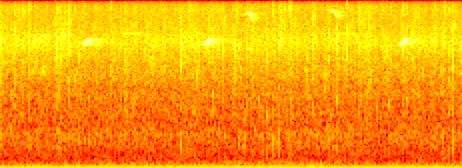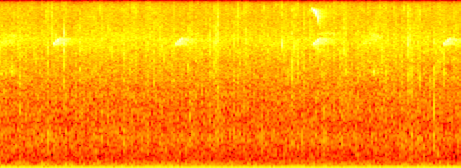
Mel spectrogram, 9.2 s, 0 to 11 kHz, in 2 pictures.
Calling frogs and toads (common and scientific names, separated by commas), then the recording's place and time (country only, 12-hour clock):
marbled tropical bullfrog (Adenomera marmorata)
Brazil, 6:45pm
